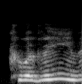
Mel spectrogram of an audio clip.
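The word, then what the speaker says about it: Caoimhín: Look, Quivine, is that how you pronounce his name?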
